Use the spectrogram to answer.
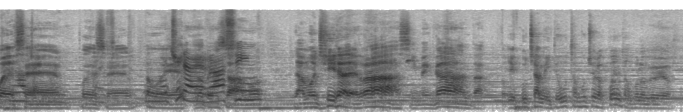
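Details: Adult speaker; ordinary speech.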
